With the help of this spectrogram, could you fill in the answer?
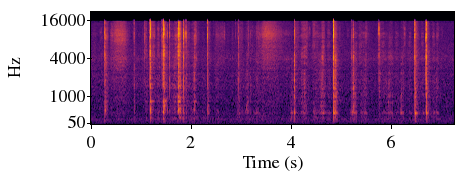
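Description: A black feather quill nib scratches across a thin, cream parchment-style paper sheet lying flat while writing. Sharp, dry scratchy strokes with bright, high edges alternate with softer brushing swishes. A faint low-mid tone sits beneath the quiet, uneven rhythm of the pen.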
